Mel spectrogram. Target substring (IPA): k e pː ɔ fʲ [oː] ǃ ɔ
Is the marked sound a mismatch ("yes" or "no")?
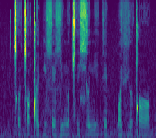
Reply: yes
